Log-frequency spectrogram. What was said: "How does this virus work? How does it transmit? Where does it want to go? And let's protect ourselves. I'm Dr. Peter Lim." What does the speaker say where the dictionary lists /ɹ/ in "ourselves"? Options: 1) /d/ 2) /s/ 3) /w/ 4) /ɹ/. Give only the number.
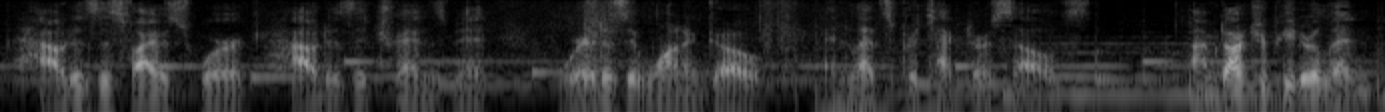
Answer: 4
